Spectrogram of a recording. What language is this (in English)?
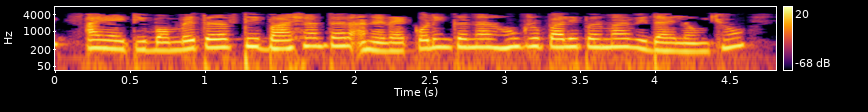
Gujarati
